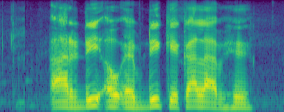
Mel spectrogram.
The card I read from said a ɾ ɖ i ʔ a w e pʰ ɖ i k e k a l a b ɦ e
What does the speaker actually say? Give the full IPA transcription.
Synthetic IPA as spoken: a ɾ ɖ i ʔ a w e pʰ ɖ i k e k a l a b ɦ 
